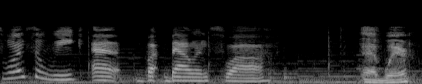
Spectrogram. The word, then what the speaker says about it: Balançoire: Well, it's once a week at Balançoire. At where? Balançoire on Mission in San Francisco.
